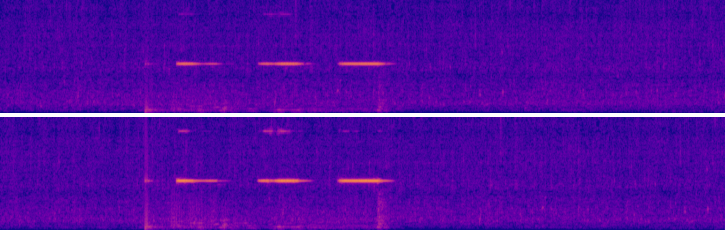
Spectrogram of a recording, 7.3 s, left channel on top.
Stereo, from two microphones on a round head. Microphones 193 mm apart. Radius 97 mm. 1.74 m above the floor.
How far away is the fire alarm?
About 0.7 m.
